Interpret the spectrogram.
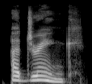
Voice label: "a drink", English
